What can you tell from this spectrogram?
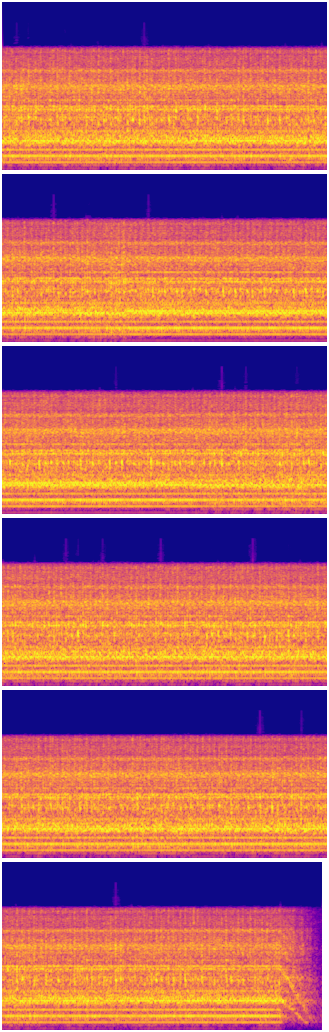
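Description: Small metal lathe running steadily, a loud even hum of motor and gearing with several fixed tones. Near the end it is switched off and the sound dies away within about half a second.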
